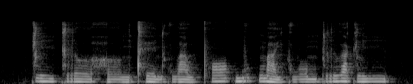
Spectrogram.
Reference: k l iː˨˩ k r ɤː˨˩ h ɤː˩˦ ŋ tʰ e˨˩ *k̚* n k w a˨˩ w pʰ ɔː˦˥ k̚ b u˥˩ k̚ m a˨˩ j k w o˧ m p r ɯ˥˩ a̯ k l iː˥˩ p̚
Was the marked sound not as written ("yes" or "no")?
yes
